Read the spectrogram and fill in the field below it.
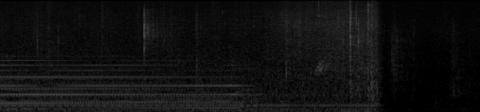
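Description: A choir sings a long, held final chord in an echoing hall.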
